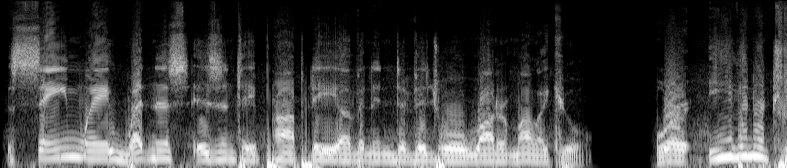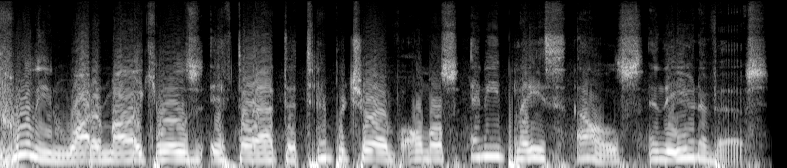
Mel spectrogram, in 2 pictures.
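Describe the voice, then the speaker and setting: A man acting as a thoughtful, philosophical scientist in an audio drama, speaking in a measured, explanatory, reflective way. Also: mid-range voice, close to an everyday voice, rough recording.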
